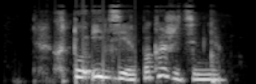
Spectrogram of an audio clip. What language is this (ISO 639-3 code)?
bel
